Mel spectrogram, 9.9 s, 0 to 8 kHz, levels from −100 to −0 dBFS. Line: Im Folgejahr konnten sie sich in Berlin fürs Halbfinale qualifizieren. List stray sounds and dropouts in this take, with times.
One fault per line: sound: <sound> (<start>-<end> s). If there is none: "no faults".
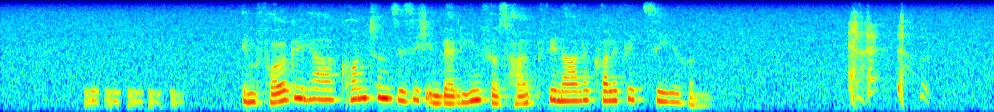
sound: laugh (0.8-1.8 s)
sound: throat clearing (8.5-9.3 s)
